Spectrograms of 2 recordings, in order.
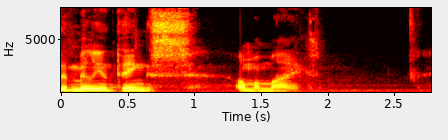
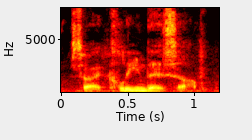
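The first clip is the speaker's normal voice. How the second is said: normal talking voice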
